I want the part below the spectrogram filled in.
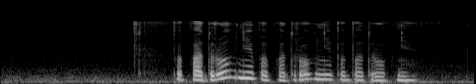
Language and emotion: Russian, neutral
